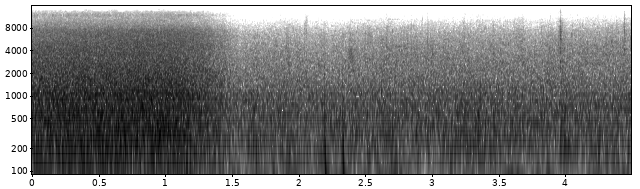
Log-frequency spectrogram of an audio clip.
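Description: Steady rushing noise of the river flowing below, dropping to a lower, even hiss about a second and a half in, with a couple of faint clicks a little past the middle.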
